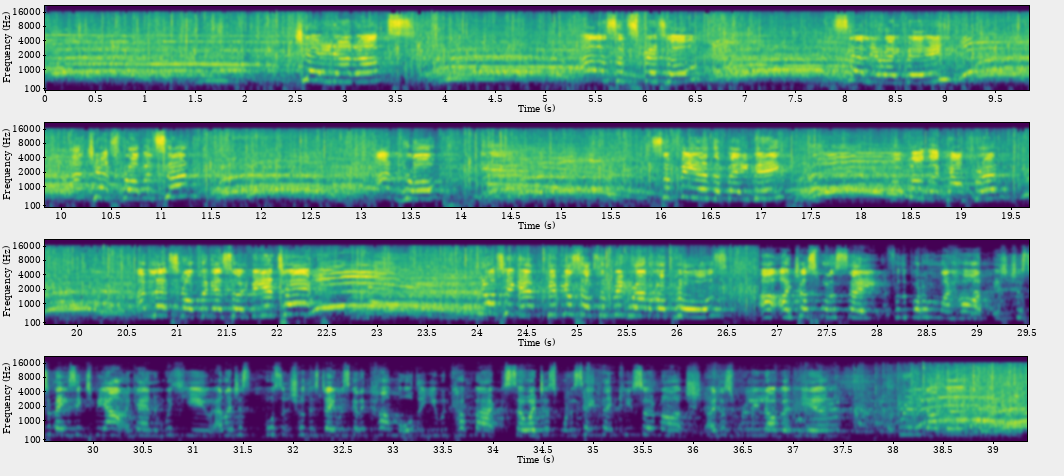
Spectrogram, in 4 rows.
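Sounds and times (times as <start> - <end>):
audience applause: 0.0 - 26.8, 37.4 - 39.3
speech: 26.9 - 39.3.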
